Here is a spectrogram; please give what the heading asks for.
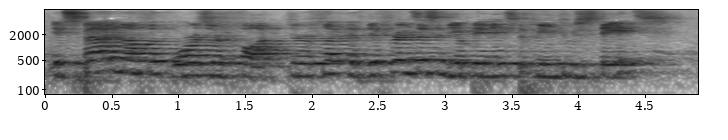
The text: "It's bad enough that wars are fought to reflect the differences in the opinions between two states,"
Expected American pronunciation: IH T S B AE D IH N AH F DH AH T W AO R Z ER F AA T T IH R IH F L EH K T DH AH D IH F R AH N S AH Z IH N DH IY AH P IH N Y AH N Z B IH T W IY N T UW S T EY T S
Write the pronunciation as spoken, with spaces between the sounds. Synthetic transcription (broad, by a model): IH T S B AE D IH N AH F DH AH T W AO R Z ER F AA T T IH R IH F L EH K T DH AH D IH F R AH N S AH Z IH N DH IY AH P IH N Y AH N Z B IH T W IY N T UW S T EY T S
